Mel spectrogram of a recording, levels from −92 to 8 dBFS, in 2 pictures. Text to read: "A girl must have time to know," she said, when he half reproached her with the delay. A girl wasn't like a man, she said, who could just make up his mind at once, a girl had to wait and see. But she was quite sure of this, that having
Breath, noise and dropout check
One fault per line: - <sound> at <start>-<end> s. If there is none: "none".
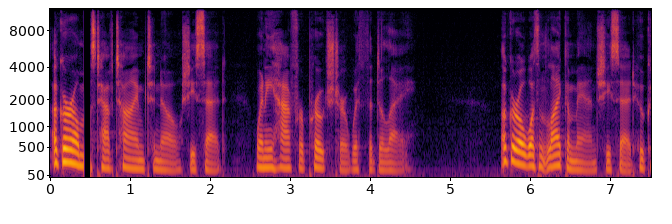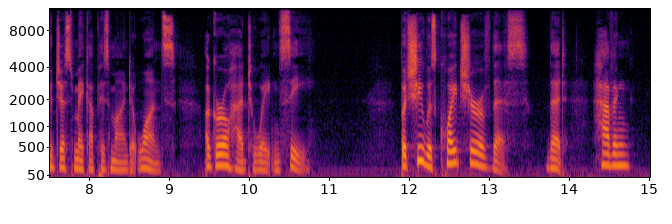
- dropout at 0.4-0.5 s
